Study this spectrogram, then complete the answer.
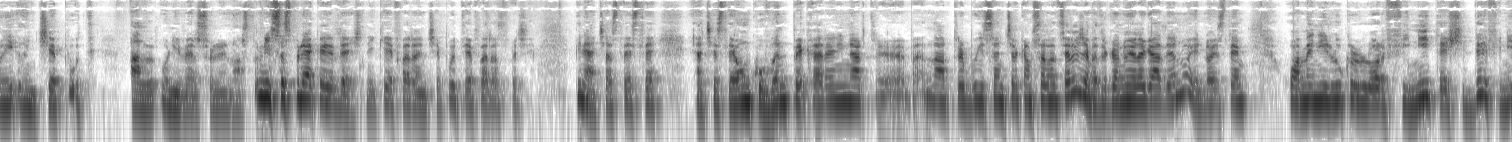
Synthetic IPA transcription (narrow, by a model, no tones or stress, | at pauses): ujɨnt͡ʃe̞put̪ | alunive̞rsulujnoast̪ɾunit͡ʃsespuneakəje̞veʃnikjefəɾəɨnt͡ʃe̞put̪jefəɾəspət͡ʃe̥t̪b̥ineat͡ʃast̪aje̞st̪e̞a̰t͡ʃest̪ajeuŋkuvɨnt̪̚pe̞ka̰ɾe̞ninart̪ɾ̰nart̪ɾe̞buisəɨnt͡ʃe̞rkəmsəlɨnt̪se̞le̞d͡ʒempent̪ɾukənujele̞ɡat̪̚d̪e̞no̞jno̞jsɨ̥nt̪e̞m | wame̞nilukɾuɾilo̞rfinit̪e̞ʃid̪e̞fini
